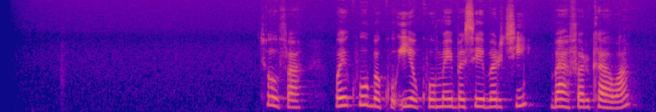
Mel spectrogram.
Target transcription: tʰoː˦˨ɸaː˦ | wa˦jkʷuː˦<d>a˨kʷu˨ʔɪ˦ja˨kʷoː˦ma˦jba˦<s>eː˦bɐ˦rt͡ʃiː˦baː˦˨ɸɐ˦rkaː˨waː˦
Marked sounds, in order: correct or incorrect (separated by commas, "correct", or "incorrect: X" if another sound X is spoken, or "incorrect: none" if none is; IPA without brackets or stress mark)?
incorrect: b, correct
